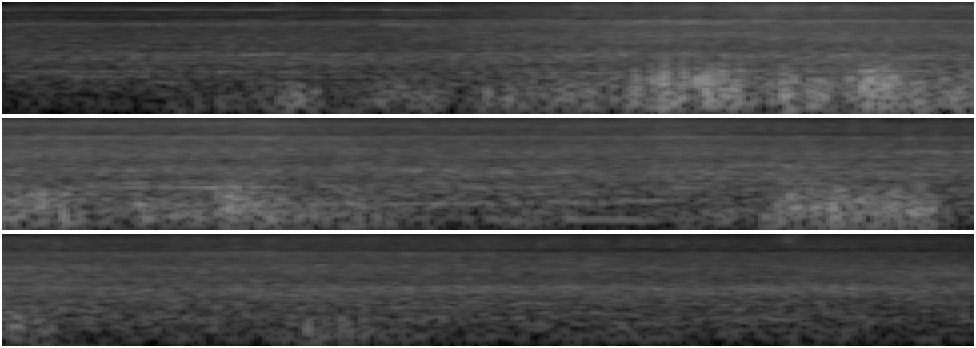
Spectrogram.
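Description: Street traffic: a road vehicle passes, its sound swelling over a couple of seconds and fading, with a second, shorter pass a few seconds later over a steady background of street noise.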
